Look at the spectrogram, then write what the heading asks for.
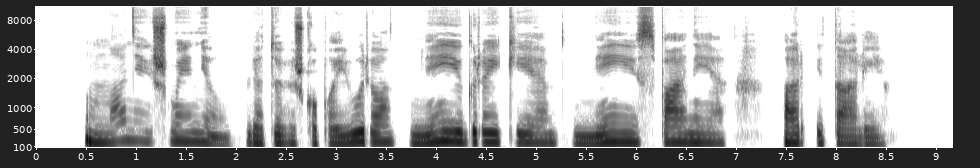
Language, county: Lithuanian, Klaipėda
